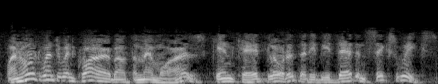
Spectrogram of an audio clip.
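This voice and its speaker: A man's voice: medium pitch, sing-song, moderate pace. An actor playing a shrewd, confident private detective in a 1940s radio drama, assured as he lays out the facts. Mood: explaining. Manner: assured, explanatory. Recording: muffled, noisy old radio recording.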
